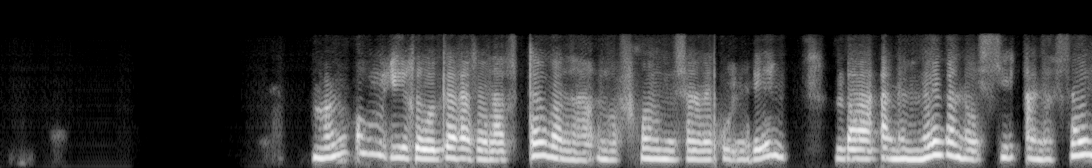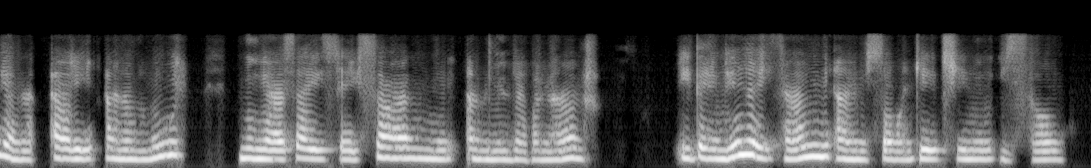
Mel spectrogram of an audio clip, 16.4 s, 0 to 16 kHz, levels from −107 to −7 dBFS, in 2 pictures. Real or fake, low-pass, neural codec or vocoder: fake; 7.2 kHz; codec, 16 kHz, 1 kbps, FreqCodec, smaller model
